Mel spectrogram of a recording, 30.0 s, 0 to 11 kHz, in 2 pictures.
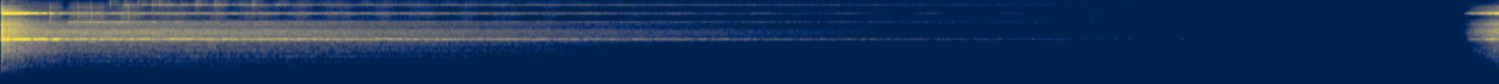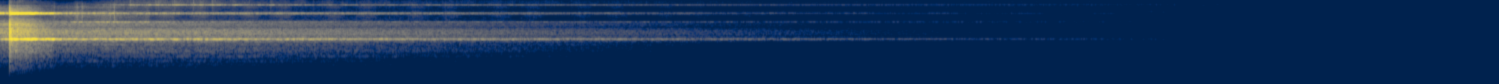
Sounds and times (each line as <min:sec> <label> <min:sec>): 0:00.0 Sparkling bright ding sound 0:03.1
0:14.9 Sparkling bright ding sound 0:19.4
